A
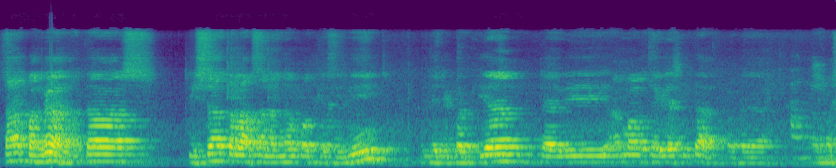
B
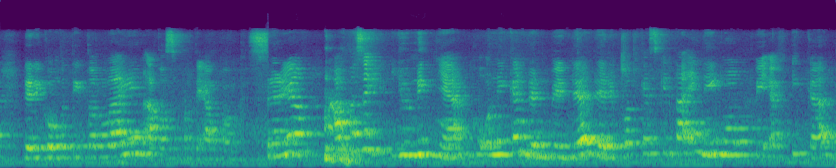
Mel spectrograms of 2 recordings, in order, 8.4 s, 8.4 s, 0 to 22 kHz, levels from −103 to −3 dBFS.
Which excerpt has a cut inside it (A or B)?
B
